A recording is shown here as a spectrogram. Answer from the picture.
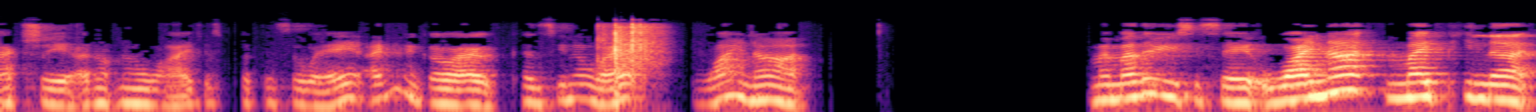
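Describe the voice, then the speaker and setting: A woman with a French-Canadian accent speaks at a medium pitch and a fairly quick pace. Her intonation is lively, and her loudness swings widely. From Quebec, Montreal. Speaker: livestreamer. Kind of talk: casual chat. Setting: live stream.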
